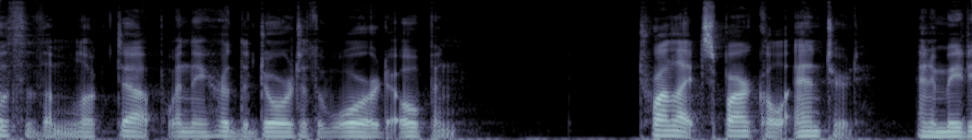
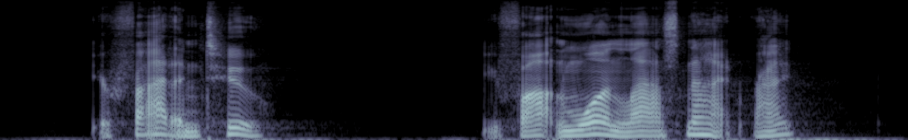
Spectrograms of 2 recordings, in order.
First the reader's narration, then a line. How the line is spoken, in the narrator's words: choked back a sob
